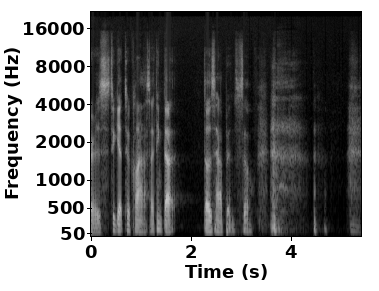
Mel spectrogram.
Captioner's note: laughing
